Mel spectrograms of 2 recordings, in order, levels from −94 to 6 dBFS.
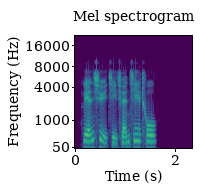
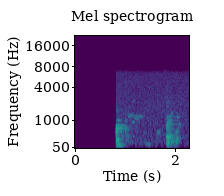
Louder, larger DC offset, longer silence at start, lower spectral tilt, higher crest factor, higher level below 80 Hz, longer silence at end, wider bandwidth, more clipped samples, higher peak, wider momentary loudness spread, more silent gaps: first, -29 LUFS vs -43 LUFS; first, 0.4% vs under 0.1%; second, 0.05 s vs 0.8 s; second, -3 dB/octave vs -7.5 dB/octave; about the same, 18 dB vs 22 dB; first, -62 dBFS vs -84 dBFS; first, 0.65 s vs 0 s; first, 11 kHz vs 7.6 kHz; neither; first, -12 dBFS vs -22 dBFS; second, 5 LU vs 18 LU; neither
